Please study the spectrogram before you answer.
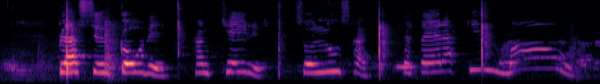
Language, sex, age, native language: Icelandic, female, 13, Icelandic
